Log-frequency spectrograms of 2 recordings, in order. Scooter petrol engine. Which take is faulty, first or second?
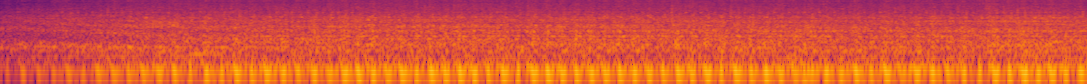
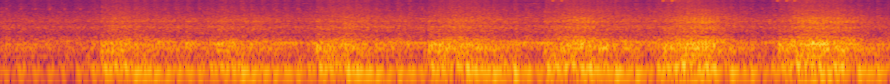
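second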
